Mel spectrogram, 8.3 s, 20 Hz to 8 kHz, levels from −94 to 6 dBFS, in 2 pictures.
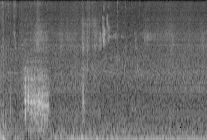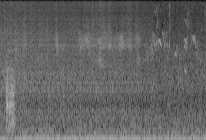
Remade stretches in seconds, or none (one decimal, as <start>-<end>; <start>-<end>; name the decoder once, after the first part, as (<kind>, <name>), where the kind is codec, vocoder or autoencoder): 0.4-2.0 (autoencoder, DAC-VAE); 2.9-7.2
